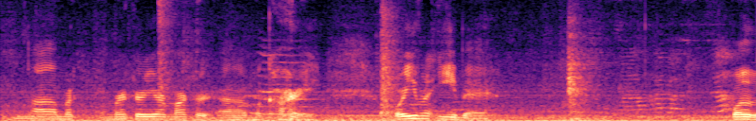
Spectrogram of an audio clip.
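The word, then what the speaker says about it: Mercari: Uh, I use Mccari or Mercury. people pronounce it, you know, two different ways, but it's M E R C A R I.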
